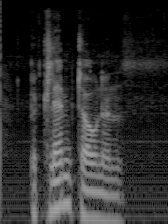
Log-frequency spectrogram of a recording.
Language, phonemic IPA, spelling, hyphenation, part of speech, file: Dutch, /bəˈklɛm.toː.nə(n)/, beklemtonen, be‧klem‧to‧nen, verb, Nl-beklemtonen.ogg
- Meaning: 1. to stress (a syllable) 2. to emphasize, to stress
